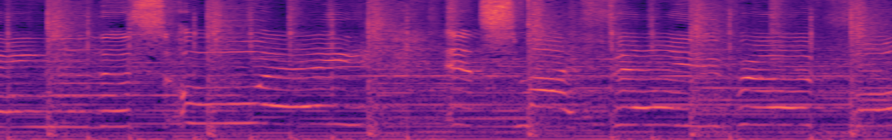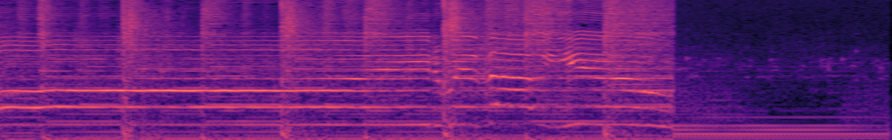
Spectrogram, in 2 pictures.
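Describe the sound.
A full-band song by a Belfast-based band plays on radio, a dense, loud mix with steady rhythmic hits and sustained melodic lines, cutting off near the end to leave a lingering low tone.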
